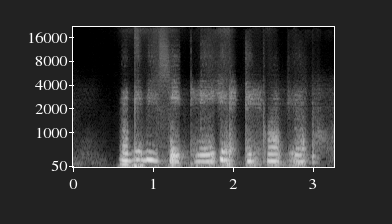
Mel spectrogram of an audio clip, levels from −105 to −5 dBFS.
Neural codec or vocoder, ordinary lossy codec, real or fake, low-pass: codec, 44.1 kHz, 0.9 kbps, DAC; none; fake; none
